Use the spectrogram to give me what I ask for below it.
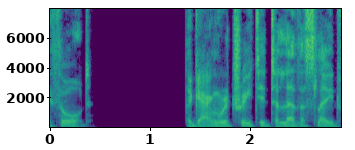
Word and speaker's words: Leatherslade: The gang retreated to Leatherslade Farm, pronounced Letherslade, an isolated property in Oakley, Buckinghamshire, purchased weeks earlier as their hideout.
